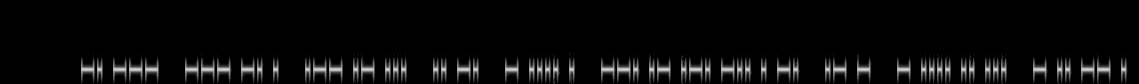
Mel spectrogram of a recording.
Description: Morse code, heard as a keyed tone, about 28 wpm, 700 Hz. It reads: NO ONE WAS IN THE GARDEN AT THIS TIME
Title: Sentences from Top 1000 Words - Review Part 4 - 30wpm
